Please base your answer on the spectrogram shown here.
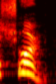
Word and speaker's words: should: एक तीसरा वर्ड भी होता है और वो होता है शुड, SHOULD, शुड। उसमें भी L साइलेंट होता है।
